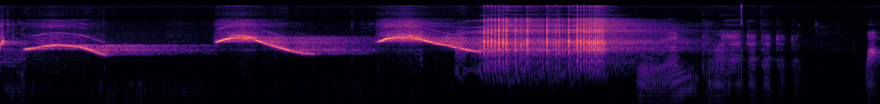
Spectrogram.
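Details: Nias hill myna producing three arched whistles, each climbing and then sliding down, about two seconds apart, ending in a rough, crackling burst and scraping noises.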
